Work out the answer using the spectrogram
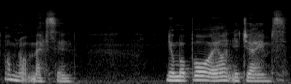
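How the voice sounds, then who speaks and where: An actress playing a loving, unwell mother who speaks softly and hesitantly in a radio drama. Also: lowish voice, normal speed, gravelly, husky. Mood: fragile. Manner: soft, gentle, hesitant. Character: loving mother, fragile, unwell, proud of son.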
